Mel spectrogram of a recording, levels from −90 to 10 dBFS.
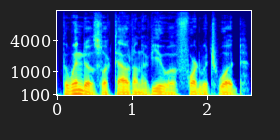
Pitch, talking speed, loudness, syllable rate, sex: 85 Hz, 230 wpm, -19 LUFS, 5.9 syllables/s, male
